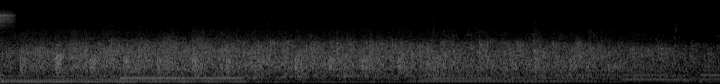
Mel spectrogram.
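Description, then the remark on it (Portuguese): A church audience applauds the name of the Lord, a steady, dense wash of clapping that holds for several seconds, with low sustained organ or keyboard tones humming underneath before slowly easing off. “Aplaudo o nome do Senhor mais uma vez.”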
